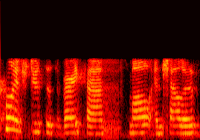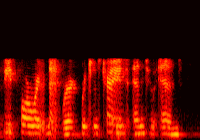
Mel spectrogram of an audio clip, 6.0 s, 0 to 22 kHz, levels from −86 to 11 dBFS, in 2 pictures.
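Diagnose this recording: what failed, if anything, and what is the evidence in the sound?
The codec stage is the culprit throughout: this is G.729 coding, and the damage is plainly audible. Nothing above 4 kHz survives, and the speech has that rough, slightly synthetic edge of a pulse-excited model, which points to 8 kbit/s G.729A.

At the network stage there's VoIP packet loss concealed by the speech codec, twice. From 1.54 to 1.82 s a 240 ms gap gets bridged by the decoder stretching its last pitch and filter into a sound that fades, consistent with about eight lost packets. From 3.60 to 3.86 s, 150 ms goes missing in scattered bits, with a longest run of 90 ms, so the sound fades and recovers unevenly.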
